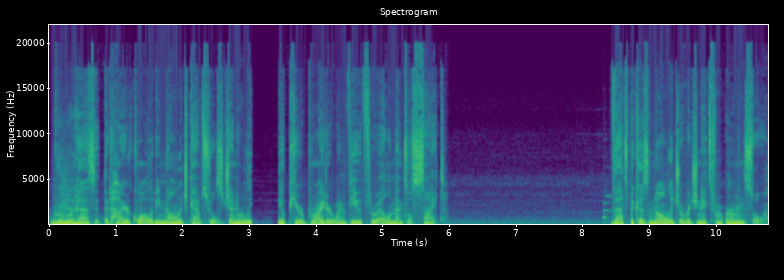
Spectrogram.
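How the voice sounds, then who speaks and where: An actor playing an aloof, self-assured young scholar in a video game, speaking in a measured, blunt, dry way. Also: male voice, fairly low pitch, a little mellow, natural voice. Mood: detached, explanatory. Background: music.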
